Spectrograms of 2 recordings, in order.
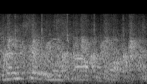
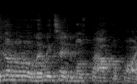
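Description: First: Louder, urgent retold plea; emotional retelling. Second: Said in the usual way. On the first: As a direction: press the point, voice lifted with feeling. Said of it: "He's emotional because I would be emotional". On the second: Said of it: "He's emotional".

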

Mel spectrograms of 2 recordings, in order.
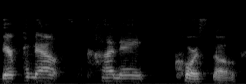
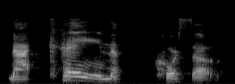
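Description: First: "cane corso" said slowly as kah-neh corso; the breeder way, carefully; correct pronunciation. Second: "cane Corso" said slowly with cane as in candy cane; the southern way, drawn out; southern pronunciation. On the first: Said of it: "the real people who breed 'em". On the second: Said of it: "That's us down south people doing it". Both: Shown as a demonstration.

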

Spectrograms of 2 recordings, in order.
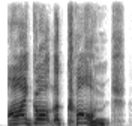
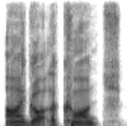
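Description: First: Put-on high, slow hurt boy voice. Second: Put-on slow, bleak hurt boy. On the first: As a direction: plead with wounded pride. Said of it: "said Piggy in a hurt voice". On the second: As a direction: flatly repeat it, hopeless. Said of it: "said Piggy bleakly". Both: A narrator's reading.

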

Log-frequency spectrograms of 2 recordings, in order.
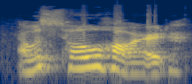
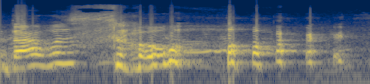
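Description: First: Said in the usual way. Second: Breathless laughing words. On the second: Real, not acted. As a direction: laugh through it, still winded. Laughing after the hard class.

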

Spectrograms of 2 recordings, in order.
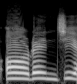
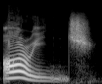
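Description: First: Orange dragged out in three beats; the mistaken way to say orange; three-syllable orange; wrong three-beat orange. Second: Orange said in two quick beats; the right way to say orange; two-syllable orange; correct two-beat orange. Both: Shown as a demonstration. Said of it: "orange 아니고".

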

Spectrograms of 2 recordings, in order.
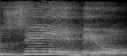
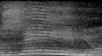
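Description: First: "gêmeo" with full E and O, gê-me-o; spelling pronunciation. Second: "gêmeo" ending in a gliding -miu; final U sound. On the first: Teacher shows pupils the unused form, "gêmeo" with clear E-O. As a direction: pronounce the written vowels of "gêmeo". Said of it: "Por que eu não digo gêmeo?". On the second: Teacher shows pupils the spoken form, "gêmeo" ending in U. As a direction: turn the O of "gêmeo" into a U. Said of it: "Eu digo gêmeo". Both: Shown as a demonstration.

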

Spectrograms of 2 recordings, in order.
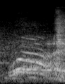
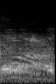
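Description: First: Piercing wah, much higher and louder; high kiai shout. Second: A contained fighting grunt; kiai shout. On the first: Teacher showing the other fighting noise, piercing high wah. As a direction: shriek it out like Bruce Lee. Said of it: "Or he go". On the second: Teacher showing one of two fighting noises, contained wah. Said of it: "the second one's like". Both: Shown as a demonstration.

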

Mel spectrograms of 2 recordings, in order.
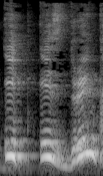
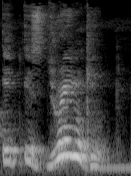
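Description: First: Said in the usual way. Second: Slow, with "drinking" stressed; corrected stress. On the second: Shown as a demonstration. Teacher correcting the wrong form, stressing "drinking". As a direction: land on "drinking" slowly after the wrong form. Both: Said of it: "خطأ".

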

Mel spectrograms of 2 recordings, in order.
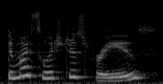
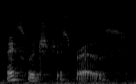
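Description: First: High, slow, disbelieving; startled question. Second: Soft, slow, resigned whisper; deflated murmur. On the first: Streamer asks chat if the Switch froze, high and slow. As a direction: stretch it out in disbelief. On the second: Streamer admits to chat the Switch froze, a soft resigned whisper. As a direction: let it drop, beaten. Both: Real, not acted.

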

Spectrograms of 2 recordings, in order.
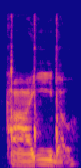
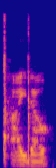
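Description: First: "kaido" stretched slowly into ka-EE-do; drawn-out "kaido", a and accented i kept apart; three syllables. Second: "kaido" said KAI-do, first vowels as one diphthong; two syllables. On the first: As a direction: lean on a separate ee in the middle of "kaido". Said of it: "have to be in separate syllables". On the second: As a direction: say "kaido" in two beats, rhyming its start with "eye". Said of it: "which is two syllables". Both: Shown as a demonstration.

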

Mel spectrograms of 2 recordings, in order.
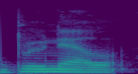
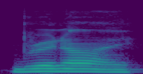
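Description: First: Brunel, ending in "ell"; alternative pronunciation. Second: Brunei, ending like "eye"; mispronounced Brunel. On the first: Speaker correcting the engineer's surname, Brunel pronounced with final L. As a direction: say Brunel with a clear "nell" at the end. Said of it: "however you pronounce it". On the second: Speaker unsure of the engineer's surname, mispronounced as Brunei. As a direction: say Brunei with a final "eye" sound, no L. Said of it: "pronouncing it wrong". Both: Real, not acted.

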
